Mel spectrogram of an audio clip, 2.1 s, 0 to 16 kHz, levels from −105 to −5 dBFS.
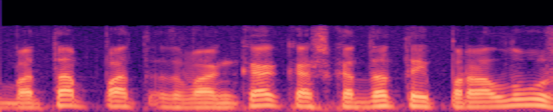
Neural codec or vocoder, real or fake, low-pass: none; real; 7.2 kHz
